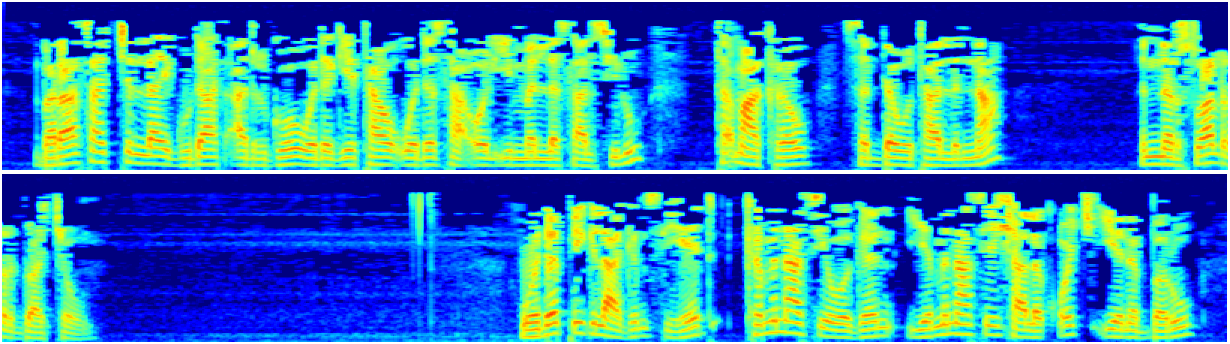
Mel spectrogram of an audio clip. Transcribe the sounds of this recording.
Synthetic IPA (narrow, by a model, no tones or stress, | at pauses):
bəɾasat͡ʃːɪnlajɡud̪at̪ʰa̰d̪ɾɨɡo̞wɔd̪əɡe̞t̪ʰawwɔd̪əsa̰ʔoljɪmːəlːəsalsilu | t̪ʰəmakɾəw | səd̪ːəwut̪ʰalɨnːa | ʔɨnːəɾswalɾəd̪ːwat͡ʃːɛ̰w | wɔd̪əpʼiɡlaɡɨmsihe̞d̪kʰəmɨnasewɔɡənjɛmːɨnase̞ʃaləkʼo̞t͡ʃːjɛnəbːəɾu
